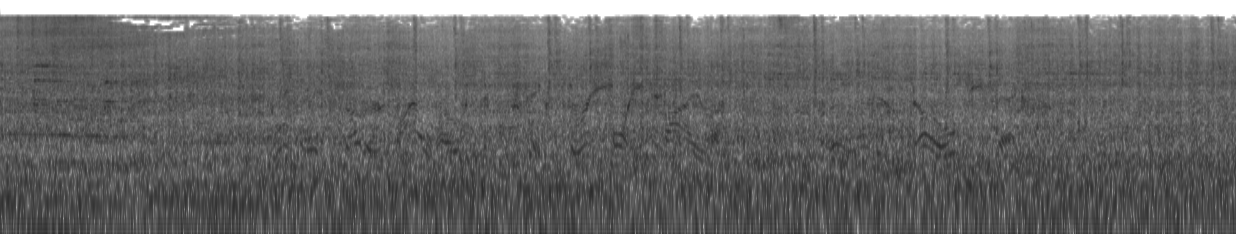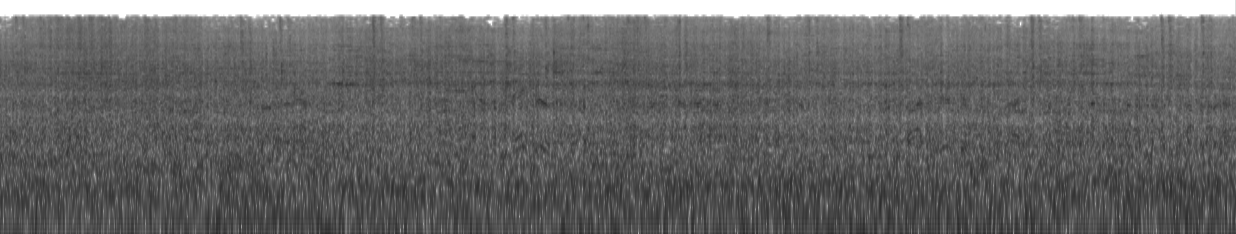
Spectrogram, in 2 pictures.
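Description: Steel wheels squeal and clatter on the rails.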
